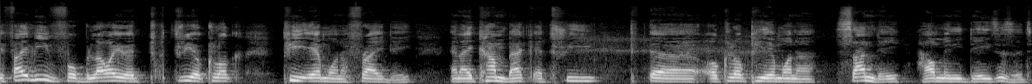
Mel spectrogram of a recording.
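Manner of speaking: normal talking voice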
